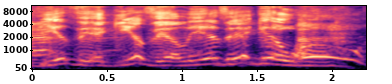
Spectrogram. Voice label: izzy giz or kizzy go, Voice gibbrish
